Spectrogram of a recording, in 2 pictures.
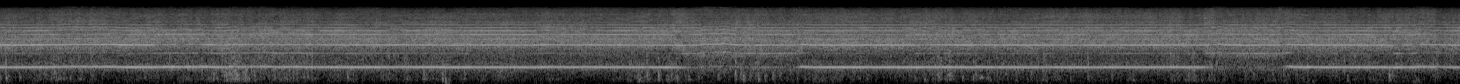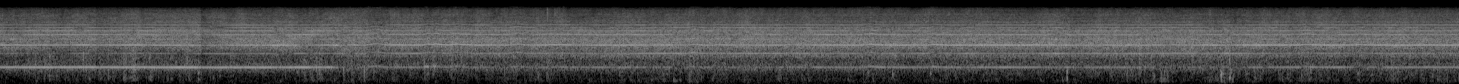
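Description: Handheld leaf blower running at steady full speed. It gives a high whine over a rush of air as it clears leaf and twig debris off a roof, and the whine dips briefly a few times.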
